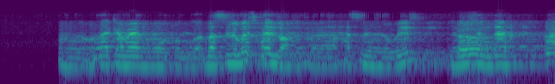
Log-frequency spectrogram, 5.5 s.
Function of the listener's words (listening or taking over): taking over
